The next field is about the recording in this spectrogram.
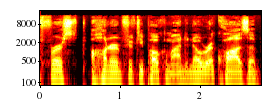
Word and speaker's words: Rayquaza: Another one is Rayquaza, because Rayquaza's actual pronunciation is, do you know what it is? – No, I don't. I thought it was Rayquaza. – Nope, it's Rayquaza.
